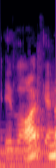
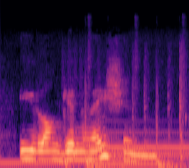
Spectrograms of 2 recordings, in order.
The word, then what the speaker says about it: elongation: What was that word? Elongation? How do you say it? – Elongation. – No, you didn't say it wrong. I said it wrong. I was trying to sound sexy when I said it. Like, elongination.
